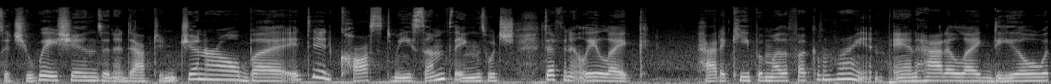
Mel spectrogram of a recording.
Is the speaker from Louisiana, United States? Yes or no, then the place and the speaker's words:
no; Texas, United States; accent: Texas; moved away as an adult; also born or lived in Houston suburbs; now in Los Angeles, United States; my Texas accent is slowly coming on back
